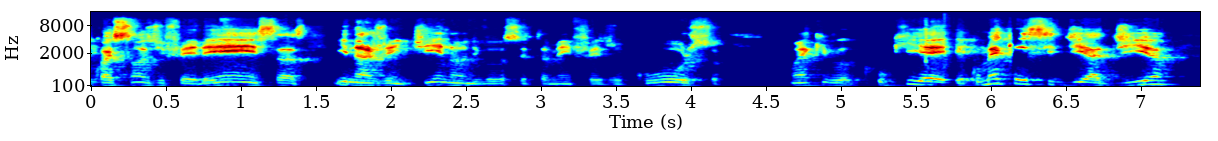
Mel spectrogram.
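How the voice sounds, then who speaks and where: A man's voice: mid-range voice, sharp tone. A Brazilian man acting as interviewer, putting questions in a conversational way. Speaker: interviewer, host. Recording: roomy, echoing sound.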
